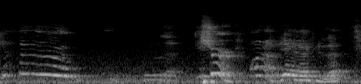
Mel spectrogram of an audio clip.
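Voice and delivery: high, giddy, laughing yes; eager yes. Retold or imitated. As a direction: jump at the offer, laughing. Eager acceptance, acted quote.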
